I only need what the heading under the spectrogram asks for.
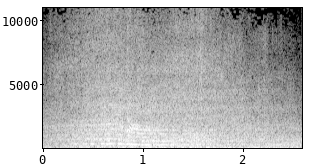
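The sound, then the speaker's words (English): A car engine revs loudly and accelerates, its droning pitch climbing and then easing back over a steady, rumbling roar. The sound stays continuous, with no voices. “Smarty Pants, did you know that the fuel used in rockets was tested in cars, rail vehicles, air gliders, and ice sleds in the 1920s?”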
